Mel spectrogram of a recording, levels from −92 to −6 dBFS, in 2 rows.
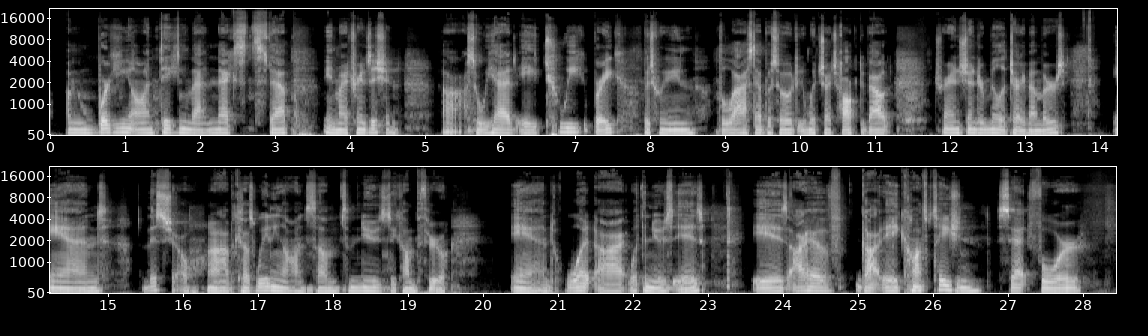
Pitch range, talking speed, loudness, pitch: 100-110 Hz, 125 wpm, -25 LUFS, 105 Hz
